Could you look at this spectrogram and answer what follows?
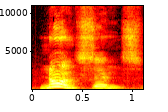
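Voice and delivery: loud, high bellowed dismissal. Acted. Stoic brushing off his son with a loud bellow. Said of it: "bellowed Stoic".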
